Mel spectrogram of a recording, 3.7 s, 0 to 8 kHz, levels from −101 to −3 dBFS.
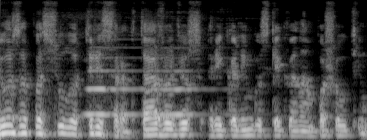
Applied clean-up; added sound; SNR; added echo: classical method WPE with log-MMSE.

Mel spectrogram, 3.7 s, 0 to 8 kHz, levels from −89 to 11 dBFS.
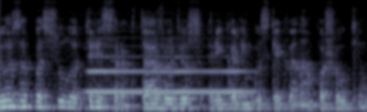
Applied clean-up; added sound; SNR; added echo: none; Wind instrument, woodwind instrument; 6 dB; reverberation time 0.4 s.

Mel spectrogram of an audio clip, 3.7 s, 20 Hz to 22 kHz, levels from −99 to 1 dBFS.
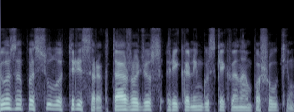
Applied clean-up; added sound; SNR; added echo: none; none; none; none.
